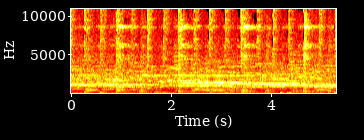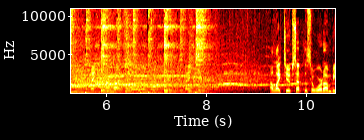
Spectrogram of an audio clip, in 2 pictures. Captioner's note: cheers and applause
